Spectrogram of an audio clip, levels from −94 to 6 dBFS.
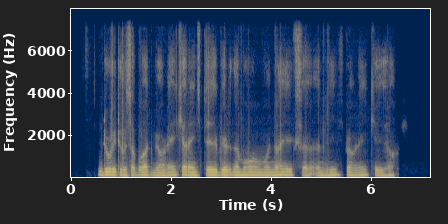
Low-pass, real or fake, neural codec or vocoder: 7.2 kHz; fake; codec, 16 kHz, 0.8 kbps, ZipCodec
